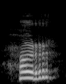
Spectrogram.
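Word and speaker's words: حُرّ: For example, here are two words that have the same letters but are pronounced differently and have different meanings because of the difference in voweling. Har means hot, while hur means free.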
